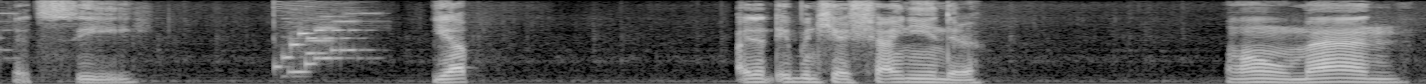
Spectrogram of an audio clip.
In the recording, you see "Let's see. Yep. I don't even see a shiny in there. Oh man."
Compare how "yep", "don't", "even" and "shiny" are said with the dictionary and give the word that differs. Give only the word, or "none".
none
